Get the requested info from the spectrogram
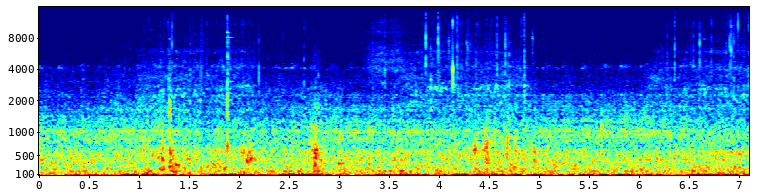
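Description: Fishing boat's engine running at a steady low hum, with faint scattered clicks over it.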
